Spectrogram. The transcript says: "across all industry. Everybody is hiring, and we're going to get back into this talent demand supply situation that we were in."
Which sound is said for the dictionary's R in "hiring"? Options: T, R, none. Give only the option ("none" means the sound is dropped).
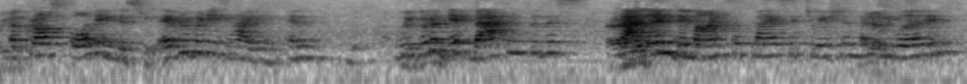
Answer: none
